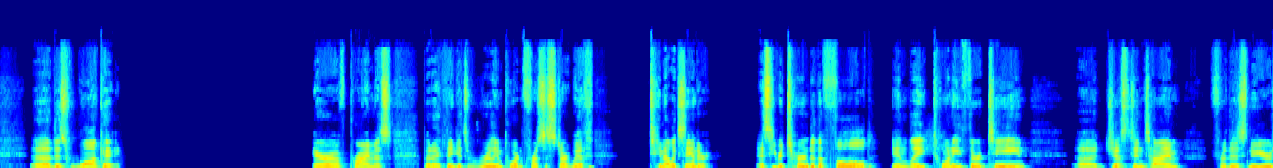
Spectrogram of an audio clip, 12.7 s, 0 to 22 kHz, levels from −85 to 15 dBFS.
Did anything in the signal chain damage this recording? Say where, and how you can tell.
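Yes. A call audio freeze runs from 1.17 to 3.14 s: the speech stops and a brief fading continuation gives way to about 1.9 s of near-silence. The speech then resumes where it left off with nothing lost, which points to the network stage, likely delayed packets draining the jitter buffer.

A jitter buffer speed-up follows, from 4.69 to 10.22 s at 132% speed, removing roughly 2 s, then from 10.67 to 12.66 s at 105%, trimming about a tenth of a second. The speech sounds hurried at unchanged pitch because the receiver repeatedly cut out pitch-period-sized pieces.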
